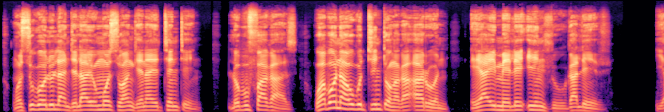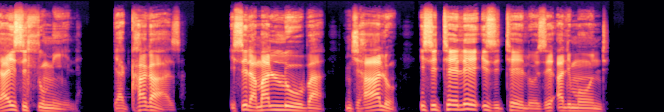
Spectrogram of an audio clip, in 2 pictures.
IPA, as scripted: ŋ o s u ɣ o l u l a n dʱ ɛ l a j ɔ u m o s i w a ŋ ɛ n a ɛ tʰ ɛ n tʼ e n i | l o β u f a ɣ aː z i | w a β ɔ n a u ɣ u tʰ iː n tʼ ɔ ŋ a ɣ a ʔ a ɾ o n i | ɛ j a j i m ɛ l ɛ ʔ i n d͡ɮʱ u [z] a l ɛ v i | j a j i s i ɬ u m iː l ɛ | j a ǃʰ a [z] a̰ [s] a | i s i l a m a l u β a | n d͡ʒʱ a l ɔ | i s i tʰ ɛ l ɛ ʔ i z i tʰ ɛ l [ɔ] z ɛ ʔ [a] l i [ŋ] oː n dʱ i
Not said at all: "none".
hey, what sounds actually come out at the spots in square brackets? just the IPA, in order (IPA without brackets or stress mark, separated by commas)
ɣ, ɣ, z, ɔ, a, m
